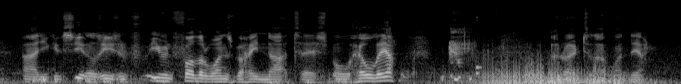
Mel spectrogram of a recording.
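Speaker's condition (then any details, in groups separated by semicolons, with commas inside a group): No condition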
